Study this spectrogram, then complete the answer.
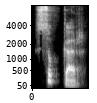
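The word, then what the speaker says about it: سكر: Sukkar, you can hear the kaf being pronounced twice, the k sound. Suk, that's the first one. Kar, the second one.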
